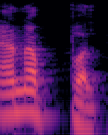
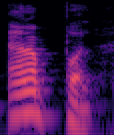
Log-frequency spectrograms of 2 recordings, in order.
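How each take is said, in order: Both takes have the same delivery.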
